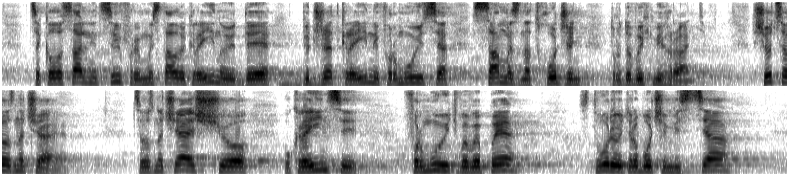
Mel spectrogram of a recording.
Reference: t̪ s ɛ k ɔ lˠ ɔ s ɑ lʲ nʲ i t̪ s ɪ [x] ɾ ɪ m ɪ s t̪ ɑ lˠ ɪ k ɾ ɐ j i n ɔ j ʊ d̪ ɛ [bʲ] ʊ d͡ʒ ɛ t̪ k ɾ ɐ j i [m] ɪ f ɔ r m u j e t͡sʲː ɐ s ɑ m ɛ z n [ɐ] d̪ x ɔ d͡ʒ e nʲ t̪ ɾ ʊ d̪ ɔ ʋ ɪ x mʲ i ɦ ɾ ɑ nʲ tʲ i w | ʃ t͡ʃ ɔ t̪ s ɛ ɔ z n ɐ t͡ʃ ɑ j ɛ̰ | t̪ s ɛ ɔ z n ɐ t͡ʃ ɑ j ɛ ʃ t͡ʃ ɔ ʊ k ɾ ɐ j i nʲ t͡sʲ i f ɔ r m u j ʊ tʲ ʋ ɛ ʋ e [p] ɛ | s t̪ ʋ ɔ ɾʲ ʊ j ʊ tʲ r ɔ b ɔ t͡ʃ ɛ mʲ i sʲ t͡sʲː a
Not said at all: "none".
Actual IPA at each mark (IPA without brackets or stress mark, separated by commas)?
f, bʲ, n, ɐ, p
